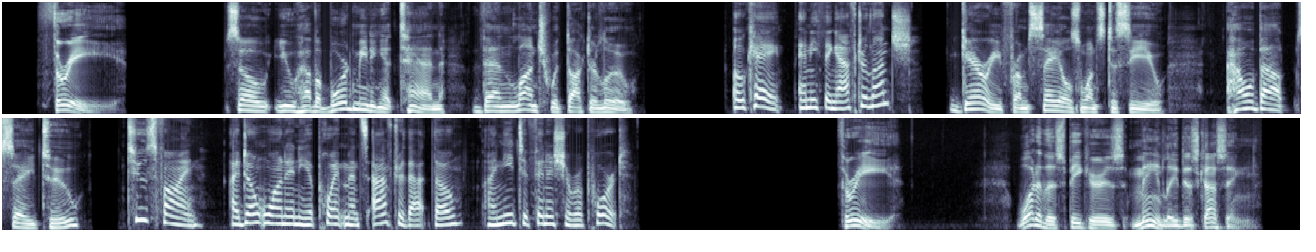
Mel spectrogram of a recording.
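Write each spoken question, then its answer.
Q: What are the speakers mainly discussing?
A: A daily schedule of appointments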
